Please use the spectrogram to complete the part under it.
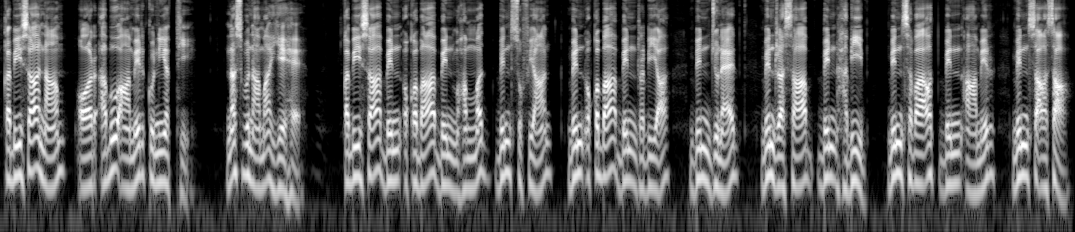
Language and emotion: Urdu, neutral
